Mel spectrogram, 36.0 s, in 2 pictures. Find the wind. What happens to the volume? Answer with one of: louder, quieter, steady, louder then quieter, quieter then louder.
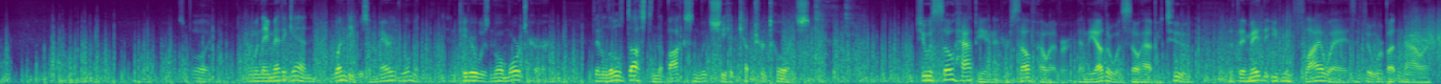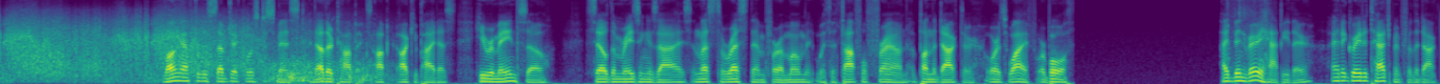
steady.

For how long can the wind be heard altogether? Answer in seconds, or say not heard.
23 s.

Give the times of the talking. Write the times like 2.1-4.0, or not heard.
2.4-10.2, 11.4-17.9, 20.1-31.4, 33.2-35.9.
